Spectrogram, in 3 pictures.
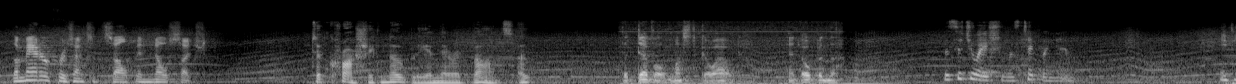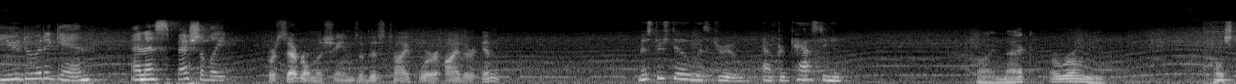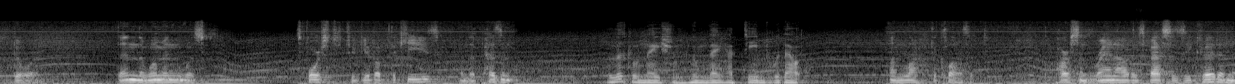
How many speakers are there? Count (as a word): eight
